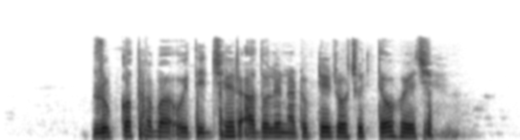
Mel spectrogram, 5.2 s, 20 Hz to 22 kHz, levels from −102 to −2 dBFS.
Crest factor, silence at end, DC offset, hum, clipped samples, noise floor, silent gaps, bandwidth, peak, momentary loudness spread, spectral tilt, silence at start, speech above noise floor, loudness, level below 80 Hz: 16 dB; 0.65 s; under 0.1%; none; under 0.1%; -88 dBFS; none; 7.6 kHz; -2 dBFS; 6 LU; -7 dB/octave; 0.95 s; 72 dB; -17 LUFS; -52 dBFS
